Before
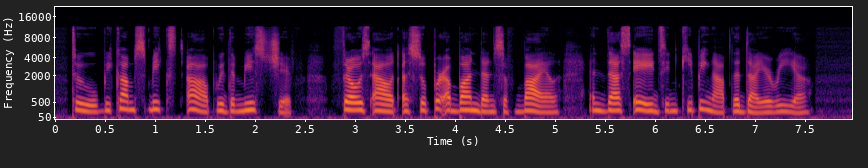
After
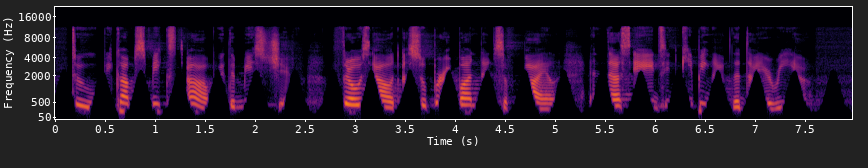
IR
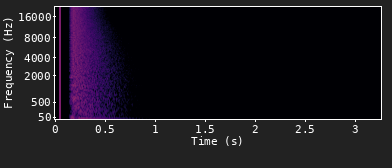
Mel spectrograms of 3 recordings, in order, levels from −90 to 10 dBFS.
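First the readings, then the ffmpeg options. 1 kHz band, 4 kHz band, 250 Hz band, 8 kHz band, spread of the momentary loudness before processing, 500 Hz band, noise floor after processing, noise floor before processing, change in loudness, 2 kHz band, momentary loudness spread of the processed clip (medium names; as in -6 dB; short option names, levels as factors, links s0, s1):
-5.5 dB, -1.0 dB, -15.0 dB, +0.5 dB, 10 LU, -5.0 dB, -71 dBFS, -56 dBFS, -5.5 dB, -4.0 dB, 12 LU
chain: -filter_complex "[0:a]bass=f=250:g=-9,treble=f=4000:g=3,afreqshift=-75,asplit=2[s0][s1];[1:a]atrim=start_sample=2205,asetrate=74970,aresample=44100[s2];[s1][s2]afir=irnorm=-1:irlink=0,volume=0.0841[s3];[s0][s3]amix=inputs=2:normalize=0,afftfilt=real='re*gte(b*sr/1024,200*pow(2600/200,0.5+0.5*sin(2*PI*2.6*pts/sr)))':imag='im*gte(b*sr/1024,200*pow(2600/200,0.5+0.5*sin(2*PI*2.6*pts/sr)))':win_size=1024:overlap=0.75,volume=0.75"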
